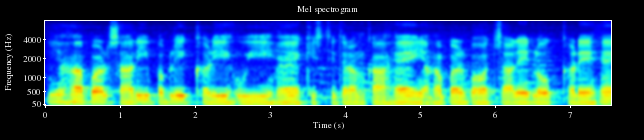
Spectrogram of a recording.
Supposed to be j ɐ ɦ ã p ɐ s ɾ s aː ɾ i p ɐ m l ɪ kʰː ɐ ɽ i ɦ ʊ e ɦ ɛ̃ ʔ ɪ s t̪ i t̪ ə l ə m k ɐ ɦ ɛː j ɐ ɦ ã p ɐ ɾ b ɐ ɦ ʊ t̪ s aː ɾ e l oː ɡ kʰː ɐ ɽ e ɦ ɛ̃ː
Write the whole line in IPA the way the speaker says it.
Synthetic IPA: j ɐ ɦ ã p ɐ ɾ s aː ɾ i p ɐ b l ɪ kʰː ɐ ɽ i ɦ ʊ i ɦ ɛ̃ k ɪ s t̪ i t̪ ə ɾ ə m k a ɦ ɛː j ɐ ɦ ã p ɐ ɾ b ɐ ɦ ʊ t̪ s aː ɾ e l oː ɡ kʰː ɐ ɽ e ɦ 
